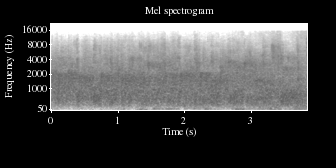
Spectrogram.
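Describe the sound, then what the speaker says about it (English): A community gathering's audience applauds itself at a party, a dense, steady wash of many hands clapping, fairly loud and unbroken throughout with no talk over it. "give yourselves a big round of applause"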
